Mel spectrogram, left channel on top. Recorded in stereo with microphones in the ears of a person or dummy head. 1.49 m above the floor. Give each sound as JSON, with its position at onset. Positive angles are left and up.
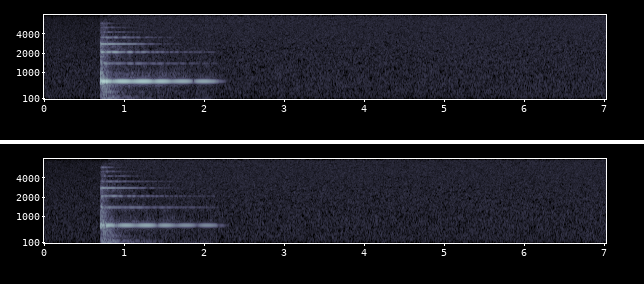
{"t": 0.7, "sound": "a piano", "side_deg": 55, "distance_m": 3.5}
